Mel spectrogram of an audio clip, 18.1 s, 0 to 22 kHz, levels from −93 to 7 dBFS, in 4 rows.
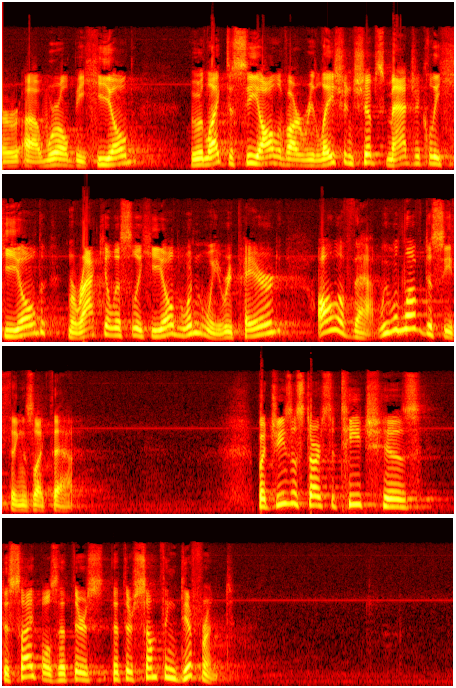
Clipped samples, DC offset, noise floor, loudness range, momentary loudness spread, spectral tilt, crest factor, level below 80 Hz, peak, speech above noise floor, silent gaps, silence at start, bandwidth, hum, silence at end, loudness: under 0.1%; under 0.1%; -56 dBFS; 5 LU; 7 LU; -4.5 dB/octave; 18 dB; -66 dBFS; 0 dBFS; 39 dB; none; 0 s; 12.5 kHz; none; 2.25 s; -16 LUFS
